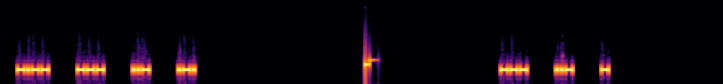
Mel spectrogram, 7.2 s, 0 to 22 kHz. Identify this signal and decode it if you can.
Morse code, heard as a keyed tone, about 43 wpm, spaced as for 22 wpm, 690 Hz. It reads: YOUR OUT
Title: 4x Character Spacing - Top 100 Words - 50wpm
